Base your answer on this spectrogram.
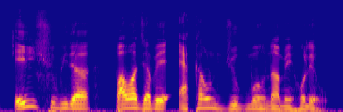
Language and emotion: Bengali, neutral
